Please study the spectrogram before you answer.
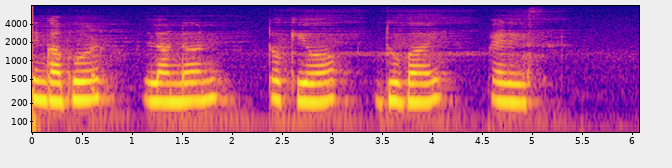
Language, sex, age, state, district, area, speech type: Bodo, female, 18-30, Assam, Kokrajhar, rural, spontaneous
